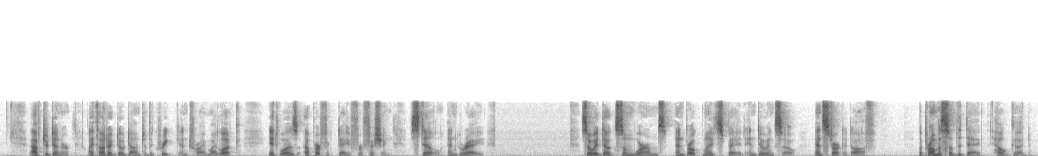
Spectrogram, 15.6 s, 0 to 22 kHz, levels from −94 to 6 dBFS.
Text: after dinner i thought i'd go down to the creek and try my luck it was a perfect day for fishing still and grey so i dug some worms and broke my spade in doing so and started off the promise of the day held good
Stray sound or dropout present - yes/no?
no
